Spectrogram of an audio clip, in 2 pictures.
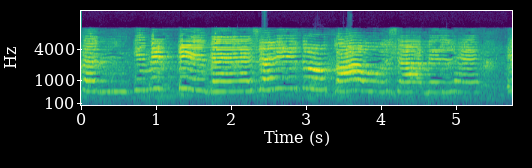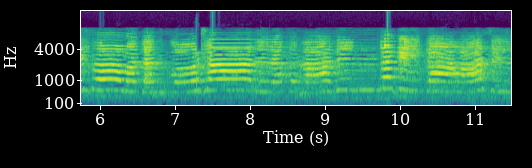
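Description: Children singing a Pakistani national song, a high melody in long, wavering notes.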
